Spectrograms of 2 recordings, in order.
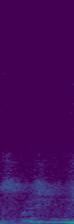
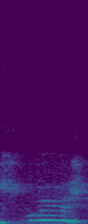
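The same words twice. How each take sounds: First: Very high-pitched questioning repeat; insistent repeat. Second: Very high, loud squeal of one word; exasperated repeat. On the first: Passenger repeating himself to old lady, insistent. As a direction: repeat it higher for someone who missed it. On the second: Passenger making old lady hear him, exasperated. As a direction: punch the word out, voice shooting up. Repeating again, more forcefully. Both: Retold or imitated.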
